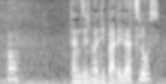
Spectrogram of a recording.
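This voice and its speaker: An actor playing an easygoing, impatient young ex-cop in a radio drama, talking casually with dry humour. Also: male voice, lowish voice, very animated, fairly quick, mellow, a little hiss or hum. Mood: relaxed, friendly. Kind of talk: naturalistic radio drama dialogue.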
